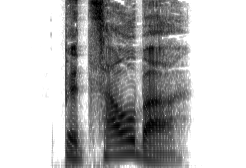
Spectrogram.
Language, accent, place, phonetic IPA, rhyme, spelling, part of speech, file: German, Germany, Berlin, [bəˈt͡saʊ̯bɐ], -aʊ̯bɐ, bezauber, verb, De-bezauber.ogg
- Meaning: inflection of bezaubern: 1. first-person singular present 2. singular imperative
